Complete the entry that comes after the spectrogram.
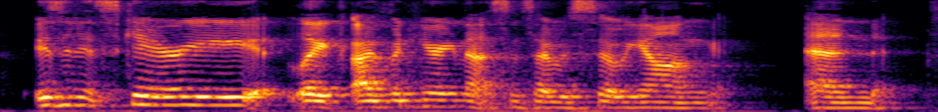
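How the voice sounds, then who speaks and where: An American accent comes through. There is noticeable background noise and audible room echo. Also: woman. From England, Surrey (American parents). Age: 40s. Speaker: podcast host, therapist and coach. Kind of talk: solo podcast monologue. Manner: casual, filler-heavy with self-corrections.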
